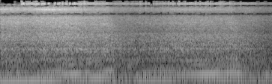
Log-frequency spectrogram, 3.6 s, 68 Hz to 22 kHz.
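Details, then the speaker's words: Cab-over Chevy van conversion V8 revved on open straight pipes with no mufflers yet (glass packs planned), replacing earlier straight manifolds; loud, deep, raw rumble rising with throttle blips, yet not very loud. "Let's see what it sounds like just through the straight pipes. Said I don't have mufflers on it yet, but it's got to sound better than what it did with the coming out straight manifolds."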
